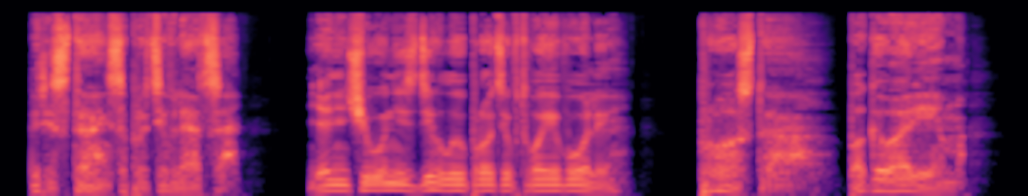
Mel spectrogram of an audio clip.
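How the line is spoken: Hot whisper in ear. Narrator (Russian): зашептал жарко на ухо

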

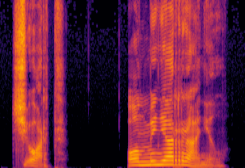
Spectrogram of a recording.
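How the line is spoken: Through gritted teeth, pained. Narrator (Russian): Процедил Коултер, стиснув зубы от боли

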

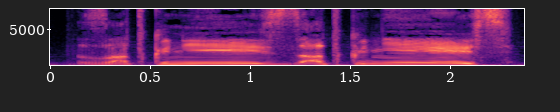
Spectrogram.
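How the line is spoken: Tearful angry frightened yelling. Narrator (Russian): орал Степан, заливаясь слезами злости и страха

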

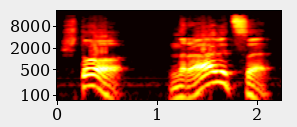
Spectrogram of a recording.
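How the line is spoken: Cheerful question. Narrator (Russian): весело спросил Мороз Иванович

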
